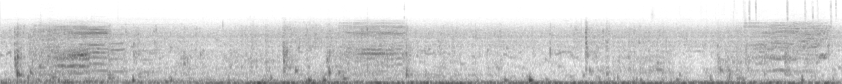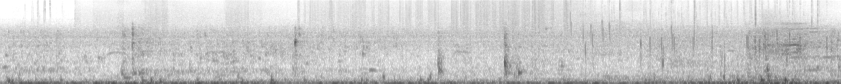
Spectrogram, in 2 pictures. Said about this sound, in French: Alors là, ça évoque des bateaux parce que c'est probablement les rames, mais si on regarde pas. Et là, on entend très bien la rame. Là, c'est effectivement, ça ressemble à un enregistrement de bateau. Et c'est un bateau.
